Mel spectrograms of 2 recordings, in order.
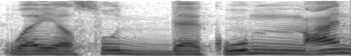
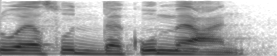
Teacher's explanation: لا تقلقل الميم في ويصدكم عن ذكري · Shown in: first take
